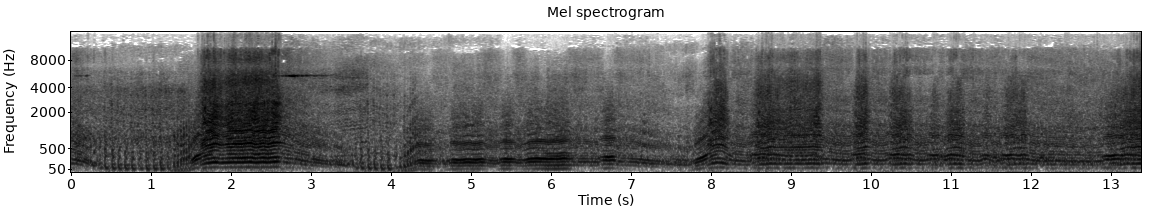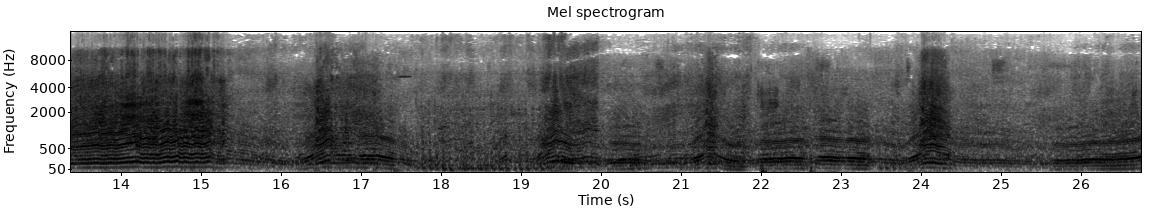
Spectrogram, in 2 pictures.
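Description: A motorbike engine revs up and down as it races along.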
